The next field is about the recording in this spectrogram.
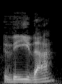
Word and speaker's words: Vida: Yes. We pronounce it Vida. So can you give me a little language lesson one more? – Vida.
